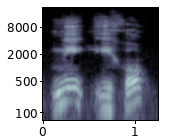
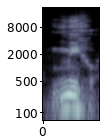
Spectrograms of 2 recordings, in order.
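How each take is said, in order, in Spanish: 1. Las dos palabras se dicen por separado. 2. Las dos palabras se unen como 'mijo'. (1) "En lugar de decir mi hijo" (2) "se menciona como mi hijo"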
